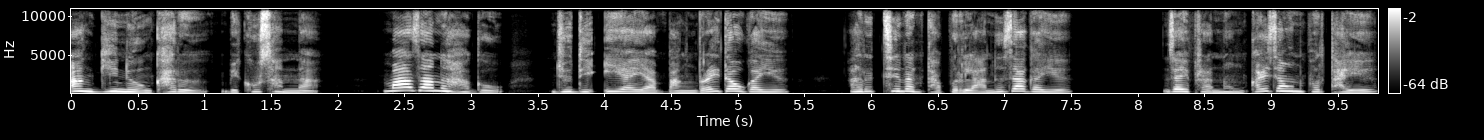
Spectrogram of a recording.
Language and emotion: Bodo, fearful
